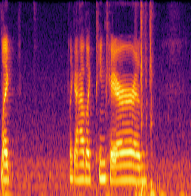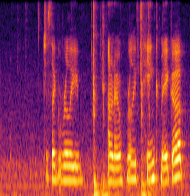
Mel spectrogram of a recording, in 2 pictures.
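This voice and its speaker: A young woman streamer chatting casually with her viewers, bubbly and giggly, with lots of fillers, switching between quiet asides and excited greetings. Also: measured pace, long pauses, slight background noise. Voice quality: fairly deep voice for a woman. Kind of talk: casual live-stream chat.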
